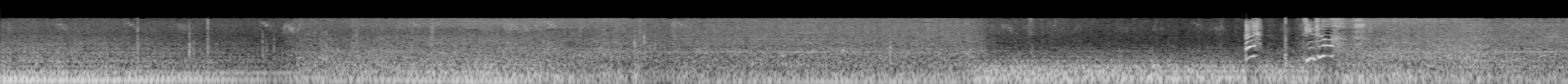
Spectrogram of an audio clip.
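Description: A car engine hums steadily as a car drives slowly.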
